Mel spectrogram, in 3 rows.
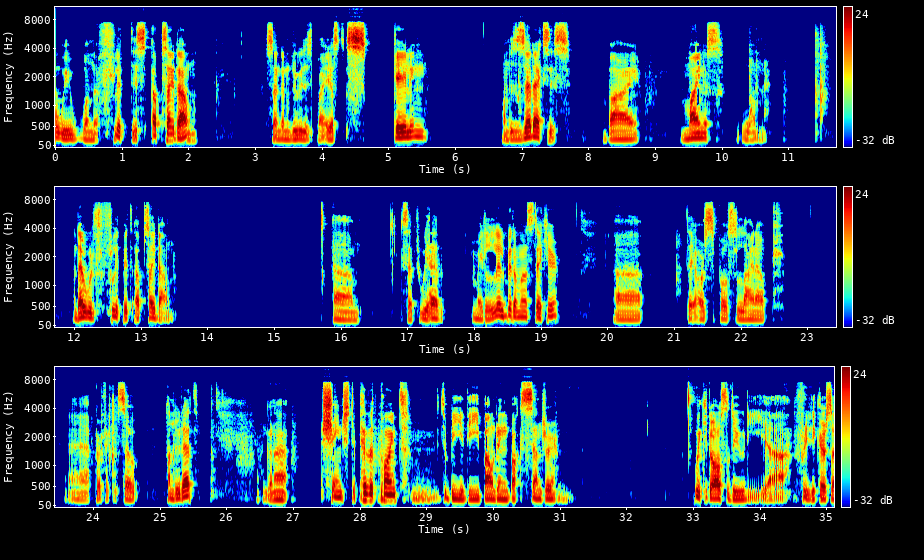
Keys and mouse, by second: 2.3-7.2 middle drag, 5.5 s, 12.1-14.6 middle drag, 15.2-17.2 middle drag, 19.0 middle click, 21.8 middle click, 24.2 ctrl+z, 27.1 middle click, 27.5 click, 32.2-33.6 middle drag, 33.6 click.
